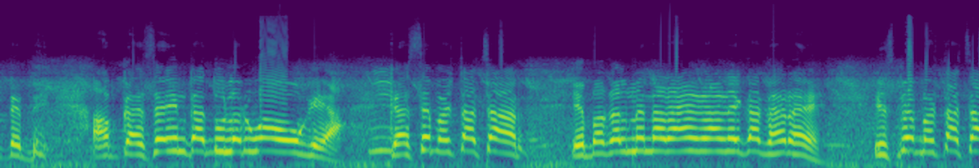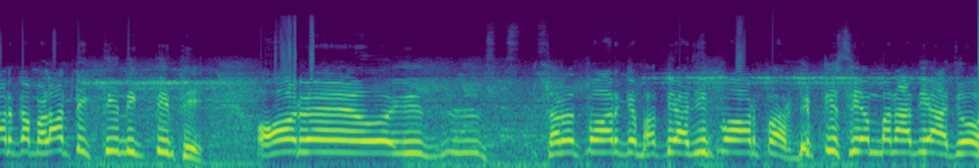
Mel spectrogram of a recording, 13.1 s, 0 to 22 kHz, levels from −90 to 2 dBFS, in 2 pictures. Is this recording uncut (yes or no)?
yes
